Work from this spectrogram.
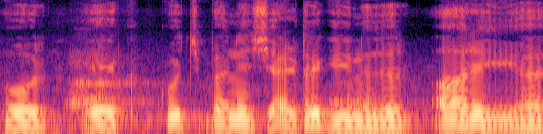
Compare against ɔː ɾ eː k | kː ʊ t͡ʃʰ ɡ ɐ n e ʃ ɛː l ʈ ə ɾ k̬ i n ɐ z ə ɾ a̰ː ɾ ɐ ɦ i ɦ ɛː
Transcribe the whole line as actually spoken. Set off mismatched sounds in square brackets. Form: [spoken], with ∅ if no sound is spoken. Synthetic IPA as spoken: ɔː ɾ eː k | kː ʊ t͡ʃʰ [b] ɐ n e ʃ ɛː l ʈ ə ɾ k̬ i n ɐ z ə ɾ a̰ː ɾ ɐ ɦ i ɦ ɛː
